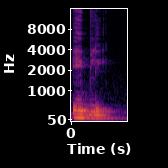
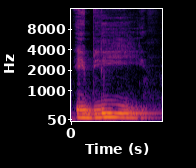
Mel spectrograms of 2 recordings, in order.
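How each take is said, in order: First: The final vowel is short. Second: The final vowel is long. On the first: The speaker calls it right. "So it is short in nature" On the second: The speaker calls it wrong. "कभी तुम ऐसा नहीं पढ़ते ना, this is not the style"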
